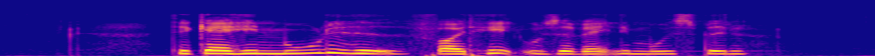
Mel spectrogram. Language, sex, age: Danish, female, 48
